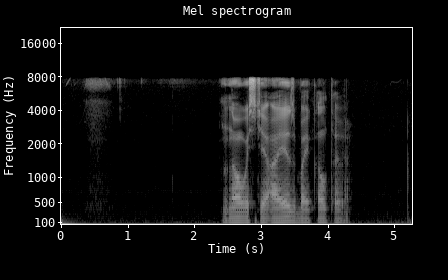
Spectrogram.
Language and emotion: Russian, neutral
